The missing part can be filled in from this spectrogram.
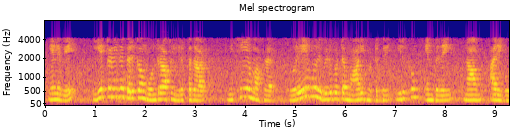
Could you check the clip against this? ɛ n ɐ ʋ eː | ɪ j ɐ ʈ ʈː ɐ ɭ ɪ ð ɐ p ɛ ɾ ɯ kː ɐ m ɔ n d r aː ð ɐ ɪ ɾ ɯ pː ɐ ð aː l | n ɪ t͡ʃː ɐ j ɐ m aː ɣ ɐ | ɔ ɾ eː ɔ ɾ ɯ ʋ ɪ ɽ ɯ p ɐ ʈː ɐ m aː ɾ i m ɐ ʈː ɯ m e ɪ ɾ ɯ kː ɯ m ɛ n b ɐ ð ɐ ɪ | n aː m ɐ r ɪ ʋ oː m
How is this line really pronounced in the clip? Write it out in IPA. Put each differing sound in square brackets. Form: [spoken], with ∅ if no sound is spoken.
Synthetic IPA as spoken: ɛ n ɐ ʋ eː | ɪ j ɐ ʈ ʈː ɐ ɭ ɪ ð ɐ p ɛ ɾ ɯ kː ɐ m ɔ n d r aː [ɣ] ɐ ɪ ɾ ɯ pː ɐ ð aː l | n ɪ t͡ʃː ɐ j ɐ m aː ɣ ɐ | ɔ ɾ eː ɔ ɾ ɯ ʋ ɪ ɽ ɯ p ɐ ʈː ɐ m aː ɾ i m ɐ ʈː ɯ m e ɪ ɾ ɯ kː ɯ m ɛ n b ɐ ð ɐ ɪ | n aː m ɐ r ɪ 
